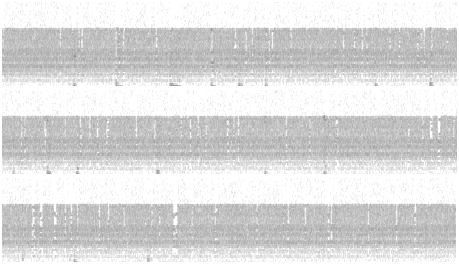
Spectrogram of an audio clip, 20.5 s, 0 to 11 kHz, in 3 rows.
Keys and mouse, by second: 1.3 click, 2.6 click, 3.6 click, 5.6 click, 7.1 click, 8.0-9.4 drag, 10.9 click, 14.9-16.0 drag.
